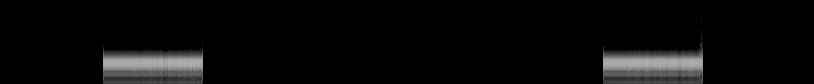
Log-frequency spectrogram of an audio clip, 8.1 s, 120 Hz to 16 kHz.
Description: Telephone call progress tone (single-tone plan, as in most of Europe), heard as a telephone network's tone, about 420 Hz, 1 s on and 4 s off. Ringback tone.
